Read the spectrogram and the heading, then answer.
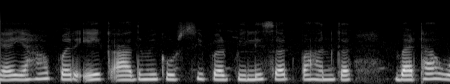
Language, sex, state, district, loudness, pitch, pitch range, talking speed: Hindi, female, Jharkhand, Ranchi, -19 LUFS, 225 Hz, 220-235 Hz, 145 wpm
